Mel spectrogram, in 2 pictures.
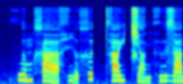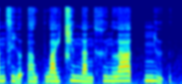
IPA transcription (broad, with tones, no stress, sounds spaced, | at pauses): h w ə˨˦ m x aː˧˩ h ḭ˧˨ ə̯ x ə˦˥ t̚ t̪ʰ a˨˦ j t͡ɕ a̤˨˩ ŋ h ɨ˧ z a˨˦ n s ḭ˧˨ ə̯ ʔ a̤˨˩ w k w a˨˦ j t͡ɕ ɨ˧ n a˧ n x ɨ˧ n l a˦˥ t̚ | ɲ ɨ̰˧˨ ʔ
